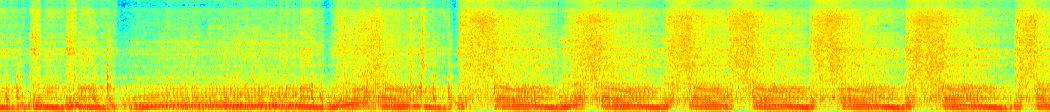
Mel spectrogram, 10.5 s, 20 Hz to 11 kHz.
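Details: Chevy small block 305 V8 bought for $50, running with carb and HEI distributor: blipped repeatedly, revs rising and falling cleanly with no misses, knocks or hesitation; normal, healthy revving.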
